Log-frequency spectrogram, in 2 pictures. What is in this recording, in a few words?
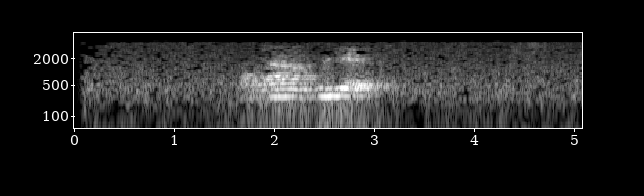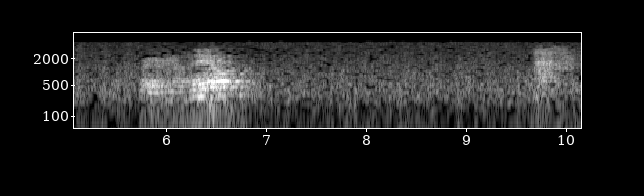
Males voice No; Case 020 Ballard Building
